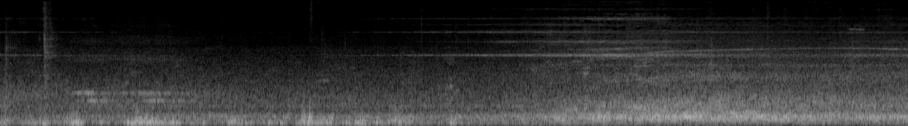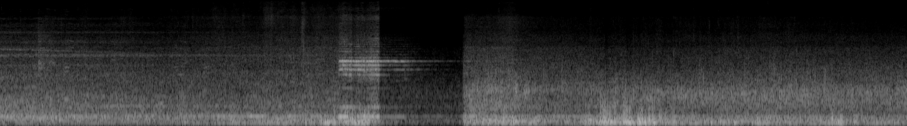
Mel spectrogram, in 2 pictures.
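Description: Outdoor street noise hums steadily.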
